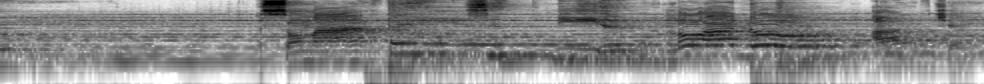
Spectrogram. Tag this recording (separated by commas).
Music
